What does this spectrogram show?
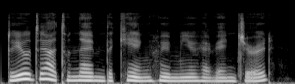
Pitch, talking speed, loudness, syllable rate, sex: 180 Hz, 225 wpm, -15 LUFS, 4.9 syllables/s, female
